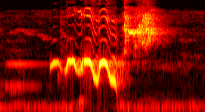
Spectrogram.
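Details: Black-naped oriole, Javan golden oriole, singing loudly in the morning: a single fluting, warbled phrase with wavering whistled notes, followed by a brief harsh buzzy note; low hum in the background.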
